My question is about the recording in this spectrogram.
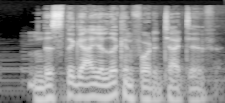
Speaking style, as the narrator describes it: the younger of the two officers asked in a distinctly New York accent

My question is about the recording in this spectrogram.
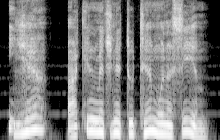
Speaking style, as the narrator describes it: she said nervously

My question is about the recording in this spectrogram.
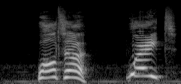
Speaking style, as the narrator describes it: I screamed at him

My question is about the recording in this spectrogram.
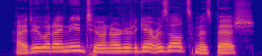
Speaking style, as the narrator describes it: said

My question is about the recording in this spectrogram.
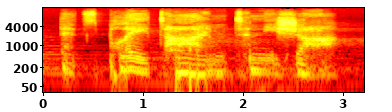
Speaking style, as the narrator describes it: She then croaked

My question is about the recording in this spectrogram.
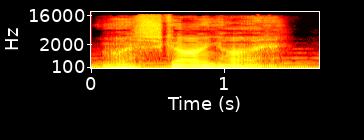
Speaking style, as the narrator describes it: He asked, his speech slurred

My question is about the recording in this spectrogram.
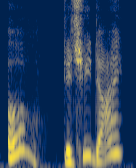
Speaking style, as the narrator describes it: Mary exclaimed, quite without meaning to

